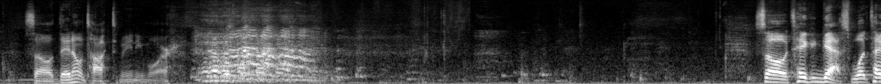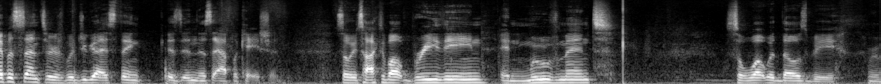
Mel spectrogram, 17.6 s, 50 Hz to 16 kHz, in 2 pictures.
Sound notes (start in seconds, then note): 1.9 laughter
